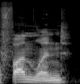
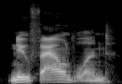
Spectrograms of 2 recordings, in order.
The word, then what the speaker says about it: Newfoundland: is now without Telecommunications how it hit no Funland or Newfoundland everybody outside of Canada mispronounces Newfoundland I really like this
